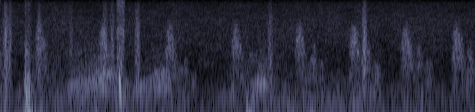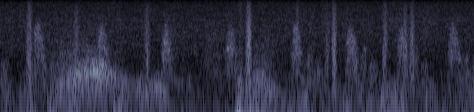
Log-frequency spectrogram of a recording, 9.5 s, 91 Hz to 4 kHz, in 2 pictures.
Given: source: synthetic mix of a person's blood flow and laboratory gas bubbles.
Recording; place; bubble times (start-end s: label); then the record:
Doppler ultrasound of blood flow; subclavian vein
0.23-0.33 s: bubbles
1.16-1.25 s: bubbles
From the record:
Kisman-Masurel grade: 122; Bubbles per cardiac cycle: 1 to 2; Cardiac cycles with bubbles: 10 to 50%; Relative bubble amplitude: moderate (0.250 to 0.450); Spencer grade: 2 (many but less than half of the cardiac periods contain bubble signals, singularly or in groups); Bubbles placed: anywhere in the cardiac cycle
